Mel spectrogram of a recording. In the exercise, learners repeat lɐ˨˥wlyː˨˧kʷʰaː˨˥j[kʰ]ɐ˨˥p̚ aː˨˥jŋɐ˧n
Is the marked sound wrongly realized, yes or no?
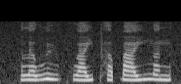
yes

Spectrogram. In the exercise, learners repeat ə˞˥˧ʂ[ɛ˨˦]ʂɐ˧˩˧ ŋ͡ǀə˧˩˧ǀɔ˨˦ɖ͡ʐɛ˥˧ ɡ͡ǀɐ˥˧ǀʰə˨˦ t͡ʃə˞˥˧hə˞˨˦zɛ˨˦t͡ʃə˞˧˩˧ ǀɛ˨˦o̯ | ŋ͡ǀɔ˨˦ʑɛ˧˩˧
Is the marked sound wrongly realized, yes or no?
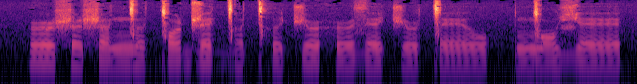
yes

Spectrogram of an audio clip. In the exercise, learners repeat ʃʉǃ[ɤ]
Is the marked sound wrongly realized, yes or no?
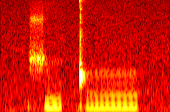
no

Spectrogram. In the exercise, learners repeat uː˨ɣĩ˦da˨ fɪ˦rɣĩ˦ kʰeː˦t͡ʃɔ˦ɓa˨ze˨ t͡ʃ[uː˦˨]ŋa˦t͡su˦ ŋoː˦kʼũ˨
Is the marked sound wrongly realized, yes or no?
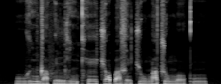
no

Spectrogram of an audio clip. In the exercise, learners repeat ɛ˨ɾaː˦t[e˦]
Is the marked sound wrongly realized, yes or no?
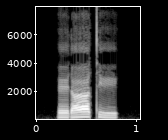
yes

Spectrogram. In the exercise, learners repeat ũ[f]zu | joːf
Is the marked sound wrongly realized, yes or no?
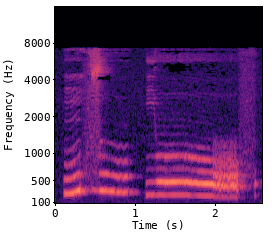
no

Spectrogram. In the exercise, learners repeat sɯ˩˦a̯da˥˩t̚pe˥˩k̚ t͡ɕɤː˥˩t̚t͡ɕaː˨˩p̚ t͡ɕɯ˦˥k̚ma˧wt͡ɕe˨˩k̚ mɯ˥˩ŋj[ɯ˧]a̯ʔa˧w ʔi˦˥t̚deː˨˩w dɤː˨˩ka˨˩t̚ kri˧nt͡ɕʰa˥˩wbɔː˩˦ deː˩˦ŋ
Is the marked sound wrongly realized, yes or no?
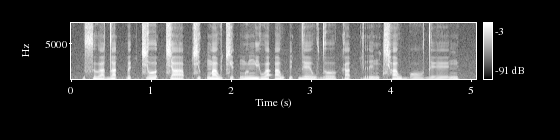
yes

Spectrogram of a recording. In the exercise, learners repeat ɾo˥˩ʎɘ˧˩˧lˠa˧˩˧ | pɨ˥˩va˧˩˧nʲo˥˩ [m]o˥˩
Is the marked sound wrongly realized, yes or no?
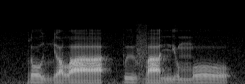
no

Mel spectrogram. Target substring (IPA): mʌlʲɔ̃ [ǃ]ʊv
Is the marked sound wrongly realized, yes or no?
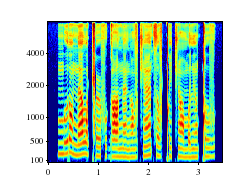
no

